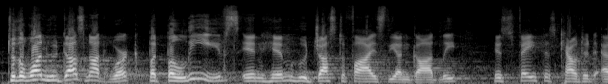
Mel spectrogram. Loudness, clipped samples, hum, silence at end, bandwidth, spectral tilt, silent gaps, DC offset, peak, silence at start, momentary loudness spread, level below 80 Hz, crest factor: -18 LUFS; under 0.1%; none; 0 s; 16.5 kHz; -6 dB/octave; none; under 0.1%; -2 dBFS; 0.05 s; 11 LU; -46 dBFS; 14 dB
